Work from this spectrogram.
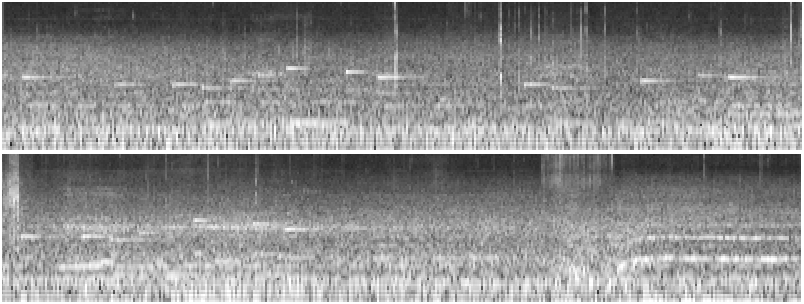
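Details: Steady music with a simple melody plays over a constant low rumbling, wind-like background, with no animal voice.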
